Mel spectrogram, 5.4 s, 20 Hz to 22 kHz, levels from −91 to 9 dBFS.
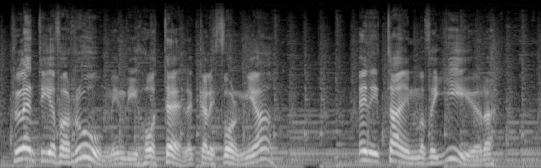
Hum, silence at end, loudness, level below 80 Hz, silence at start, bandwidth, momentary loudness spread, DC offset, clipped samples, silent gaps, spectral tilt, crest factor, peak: none; 0 s; -15 LUFS; -42 dBFS; 0 s; 16.5 kHz; 16 LU; under 0.1%; under 0.1%; none; -5.5 dB/octave; 14 dB; -2 dBFS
